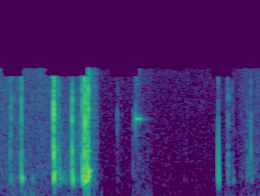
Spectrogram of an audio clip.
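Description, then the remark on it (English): A cluster of sharp clicks and rattles as a speaker switches phones, then a single short electronic beep, followed by a few scattered taps after a brief pause. “And I'm switching phones.”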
